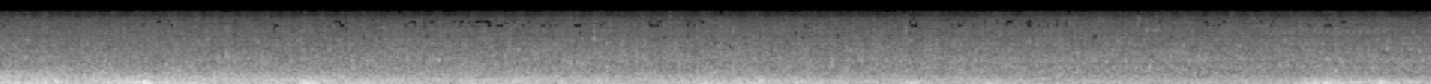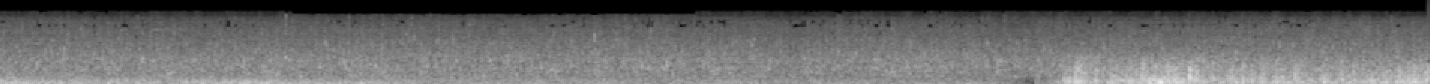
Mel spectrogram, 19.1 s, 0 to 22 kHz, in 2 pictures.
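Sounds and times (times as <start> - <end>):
thunder rumble: 0.0 - 10.2, 16.6 - 19.0
steady rain: 0.0 - 19.0.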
